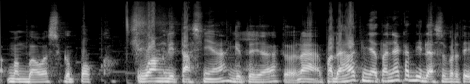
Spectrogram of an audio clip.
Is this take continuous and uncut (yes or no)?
no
